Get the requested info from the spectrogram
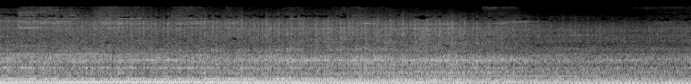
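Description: A passing train: a steady low diesel engine drone over wheel and rail noise, easing slightly near the end.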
